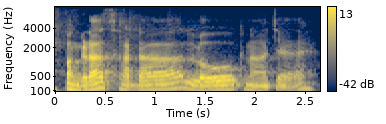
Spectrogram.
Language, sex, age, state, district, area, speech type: Punjabi, male, 30-45, Punjab, Faridkot, urban, spontaneous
